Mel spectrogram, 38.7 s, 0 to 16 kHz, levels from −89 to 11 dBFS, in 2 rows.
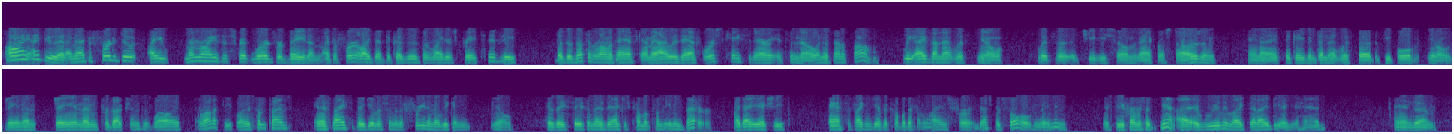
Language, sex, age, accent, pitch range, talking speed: English, male, 50-69, American, 110-130 Hz, 240 wpm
